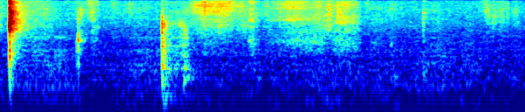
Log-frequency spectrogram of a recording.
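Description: A small plastic pot is set down on a hard surface with a light knock.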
